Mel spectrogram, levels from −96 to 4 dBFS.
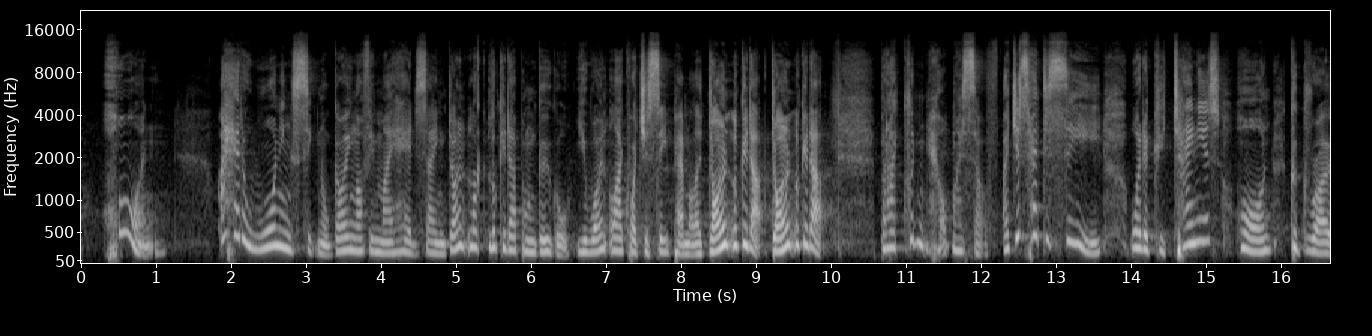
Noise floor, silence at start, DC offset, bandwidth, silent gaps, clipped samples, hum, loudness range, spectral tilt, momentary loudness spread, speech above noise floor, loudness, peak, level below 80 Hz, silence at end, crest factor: -62 dBFS; 0.3 s; under 0.1%; 14.5 kHz; none; under 0.1%; none; 5 LU; -4.5 dB/octave; 10 LU; 34 dB; -28 LUFS; -10 dBFS; -70 dBFS; 0 s; 20 dB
